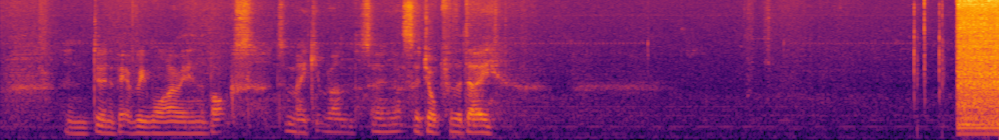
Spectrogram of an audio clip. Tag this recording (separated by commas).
Engine, Speech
